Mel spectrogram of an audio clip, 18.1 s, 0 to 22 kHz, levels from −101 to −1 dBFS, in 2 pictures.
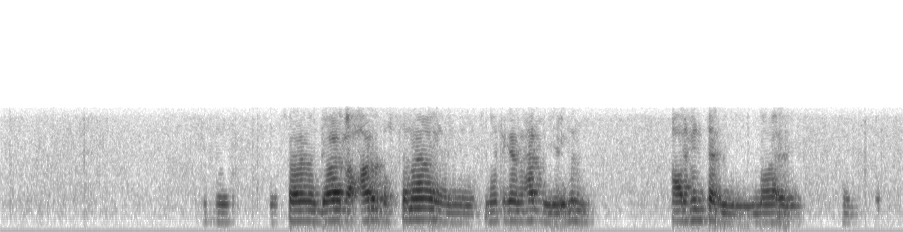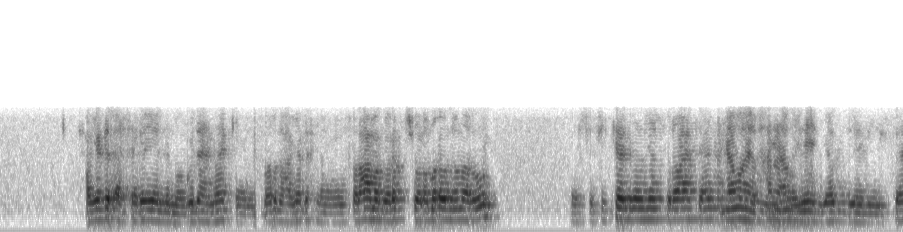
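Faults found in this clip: AMR narrowband mobile codec, whole clip. Speech squeezed into roughly 200 Hz to 3.4 kHz, with plainly audible buzzy, synthetic texture from the vocal-tract model running short on pulses. The coarseness fits a low mode like 7.4 kbps. Call mic high-pass trims the bass as expected.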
